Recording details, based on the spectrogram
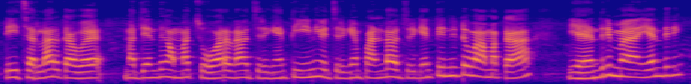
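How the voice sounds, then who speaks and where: A woman's voice: high-pitched, steady tone, quick pace, bright, forceful tone. A woman playing an anxious, doting mother who coaxes her son and fusses over him. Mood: coaxing. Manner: coaxing, fussing and pleading.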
